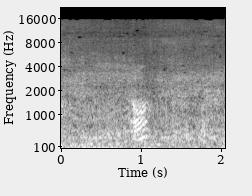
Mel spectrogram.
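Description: Honda Dream II motorcycle's single-cylinder four-stroke engine running steadily while under way, with wind and road noise.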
